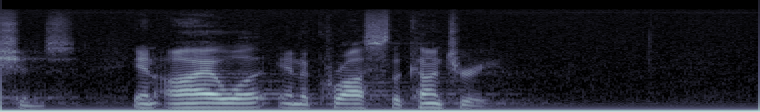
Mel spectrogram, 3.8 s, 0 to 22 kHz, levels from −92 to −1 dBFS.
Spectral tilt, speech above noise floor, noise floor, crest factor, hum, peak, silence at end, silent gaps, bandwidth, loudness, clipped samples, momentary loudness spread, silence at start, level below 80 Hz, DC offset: -5 dB/octave; 31 dB; -64 dBFS; 22 dB; none; -12 dBFS; 1.35 s; none; 15.5 kHz; -33 LUFS; under 0.1%; 19 LU; 0 s; -66 dBFS; 10%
